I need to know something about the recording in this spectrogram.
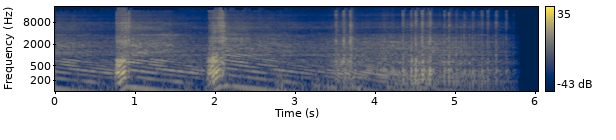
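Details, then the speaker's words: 2005 KTM SX85 two-stroke after a full rebuild and an exhaust gasket replacement for an earlier problem. Two crisp throttle blips, then a sustained higher rev with no hiss or popping; it sounds much better. "So, I uh put a new gasket on. And now, let's try it. Sounds much better."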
